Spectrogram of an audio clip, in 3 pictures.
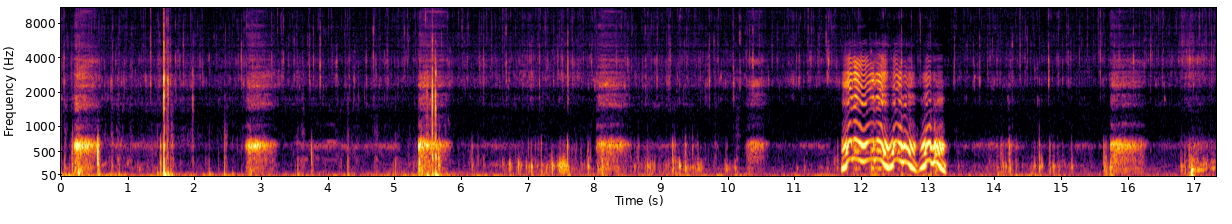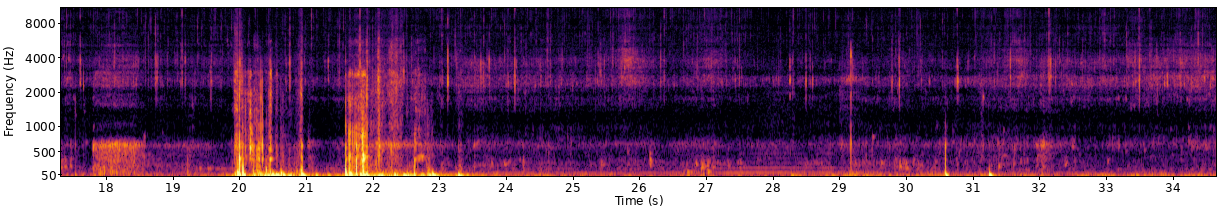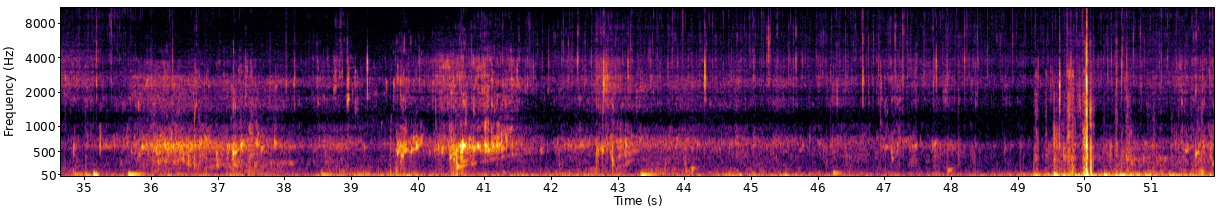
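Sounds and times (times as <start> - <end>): surges of churning water: 0.0 - 51.9
water sloshing underwater: 0.0 - 51.9.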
